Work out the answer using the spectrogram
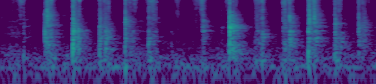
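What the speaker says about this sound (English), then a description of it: "And I will keep shuffling until something comes out" Tarot cards shuffled by hand in a quick, steady series of crisp riffling bursts, close and clear with no talking.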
